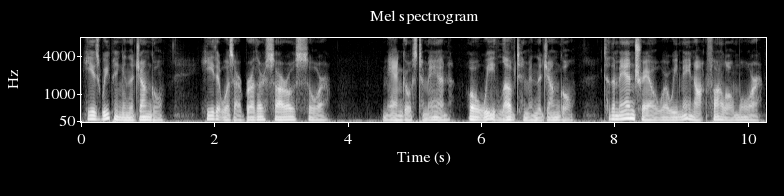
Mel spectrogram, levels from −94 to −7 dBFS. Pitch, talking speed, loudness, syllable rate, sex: 90 Hz, 200 wpm, -18 LUFS, 4.5 syllables/s, male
